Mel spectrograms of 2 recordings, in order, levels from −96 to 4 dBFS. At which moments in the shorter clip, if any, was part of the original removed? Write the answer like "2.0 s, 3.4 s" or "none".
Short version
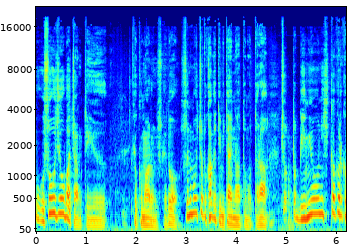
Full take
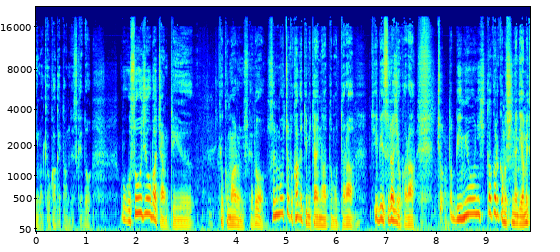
4.8 s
